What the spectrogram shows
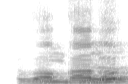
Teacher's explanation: اس میں با میں قلقلہ بھی کرنا ہے.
